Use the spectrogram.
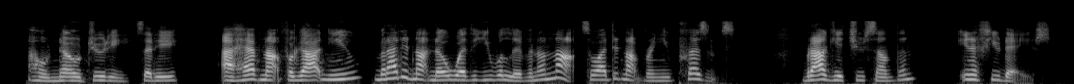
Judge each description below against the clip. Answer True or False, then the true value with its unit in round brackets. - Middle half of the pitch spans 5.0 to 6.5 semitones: False (3.8 semitones)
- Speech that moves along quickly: True (220 wpm)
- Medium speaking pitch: False (200 Hz)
